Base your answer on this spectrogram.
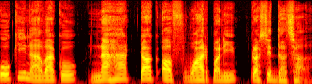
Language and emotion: Nepali, neutral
